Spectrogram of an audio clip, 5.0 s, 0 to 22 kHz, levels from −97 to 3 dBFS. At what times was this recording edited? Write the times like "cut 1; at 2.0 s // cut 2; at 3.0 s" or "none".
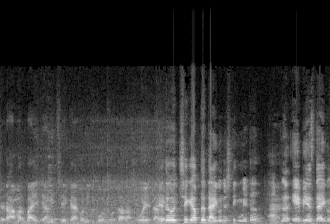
cut 1; at 2.3 s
